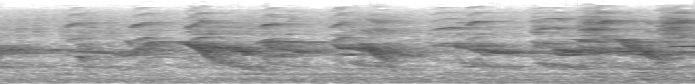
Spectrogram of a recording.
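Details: A currawong heard from a balcony gives a run of loud, slightly harsh notes, each sliding downward, repeated about twice a second with a faint background hiss.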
